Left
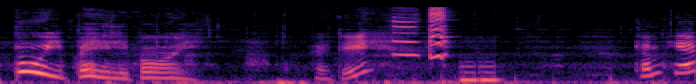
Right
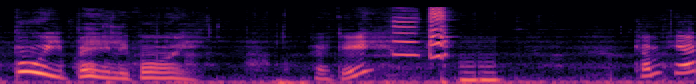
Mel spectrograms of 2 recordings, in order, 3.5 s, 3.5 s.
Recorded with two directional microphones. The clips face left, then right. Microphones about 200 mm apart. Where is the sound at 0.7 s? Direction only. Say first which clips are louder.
Right 4 dB; 20° right (ahead or behind).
